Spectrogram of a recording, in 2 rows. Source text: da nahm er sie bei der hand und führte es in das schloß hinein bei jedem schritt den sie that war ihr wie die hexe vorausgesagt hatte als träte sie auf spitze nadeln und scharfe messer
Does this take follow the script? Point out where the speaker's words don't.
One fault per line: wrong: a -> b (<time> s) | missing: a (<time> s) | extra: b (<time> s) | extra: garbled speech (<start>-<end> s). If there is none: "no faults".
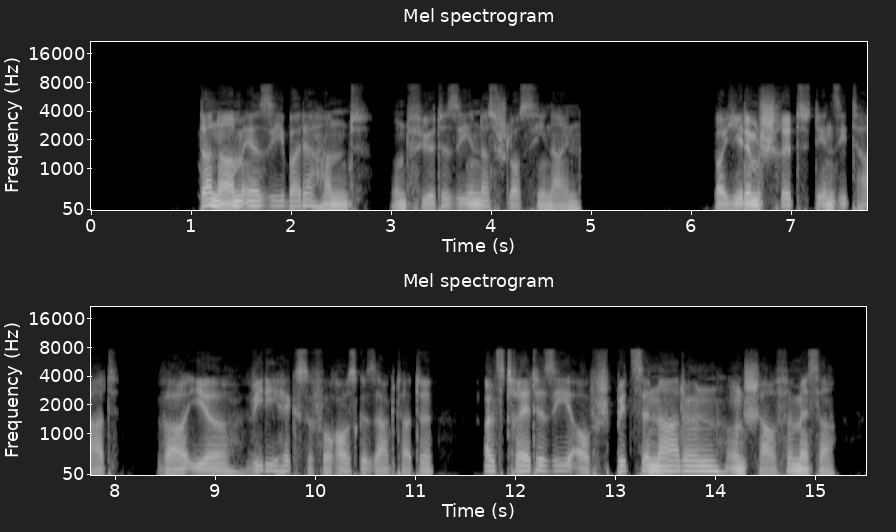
wrong: es -> sie (3.6 s)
